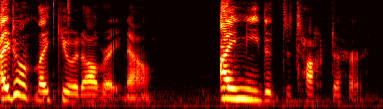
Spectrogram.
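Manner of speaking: very firm, resolute, unbending, quick delivery. Narrating a character who glares at a sea elf, very firm voice. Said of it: "Her voice is very firm, firmer than what you're kind of used to".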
